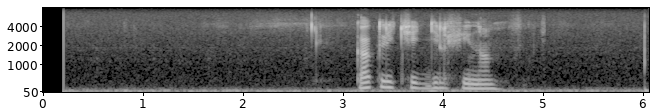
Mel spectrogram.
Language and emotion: Russian, neutral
